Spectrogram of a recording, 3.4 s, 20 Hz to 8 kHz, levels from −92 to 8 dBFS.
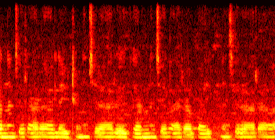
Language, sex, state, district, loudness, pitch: Hindi, female, Chhattisgarh, Raipur, -16 LUFS, 115 Hz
